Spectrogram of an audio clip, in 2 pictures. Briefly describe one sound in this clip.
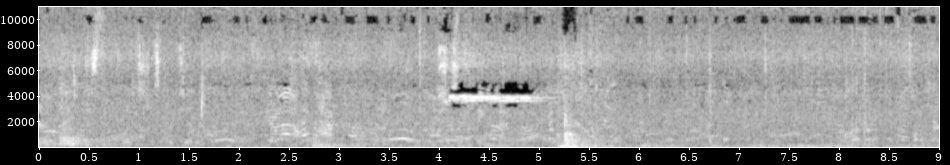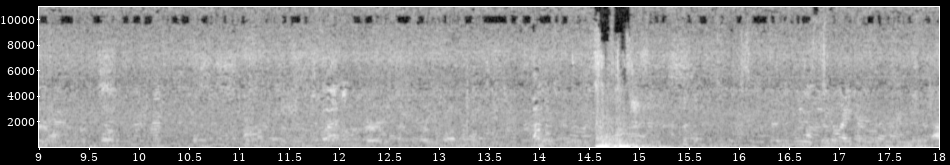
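A crowd of young players and spectators chatter at a distance outdoors.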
